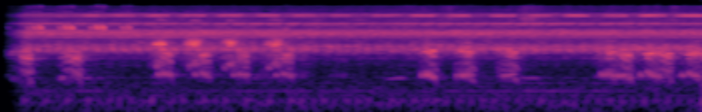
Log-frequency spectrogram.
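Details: On a rainy-season night in a village, golden frogs and cola frogs form a mixed chorus of rapid, overlapping croaks and chirps, with steady cricket trilling behind.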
